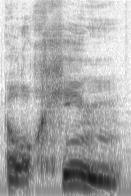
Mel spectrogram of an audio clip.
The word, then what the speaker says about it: Elohim: you will know that masculine plural words end in im, Elohim. Eloh is God. Elohim is gods. We've been saying it wrong the whole time.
